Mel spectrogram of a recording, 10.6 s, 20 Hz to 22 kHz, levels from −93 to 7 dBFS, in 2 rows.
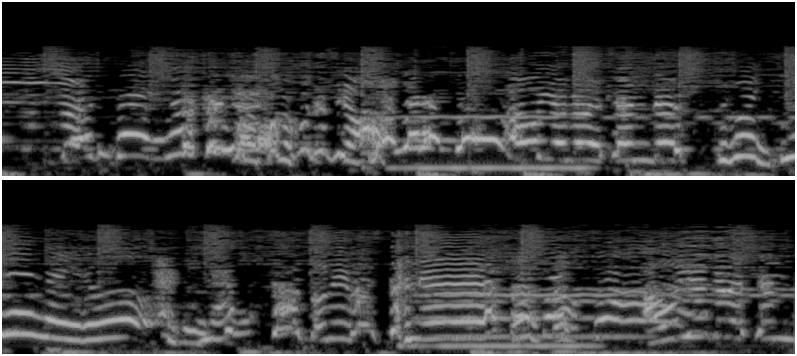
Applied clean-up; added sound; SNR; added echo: classical method Wiener filter.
